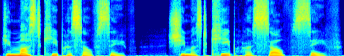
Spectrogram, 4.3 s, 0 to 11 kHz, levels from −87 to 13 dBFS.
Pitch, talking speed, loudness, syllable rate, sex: 185 Hz, 125 wpm, -19 LUFS, 4.1 syllables/s, female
